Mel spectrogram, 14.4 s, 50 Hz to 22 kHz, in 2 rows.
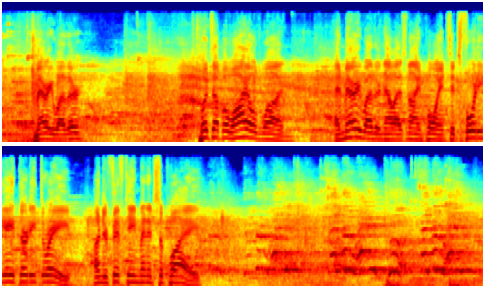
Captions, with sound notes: Merriwether. Puts up a wild one! And Merriwether now has nine points. It's 48-33, under 15 minutes to play. (shouting)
